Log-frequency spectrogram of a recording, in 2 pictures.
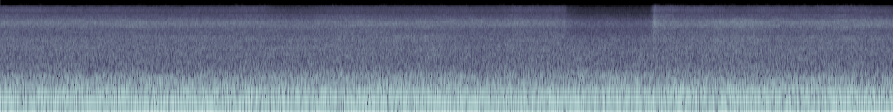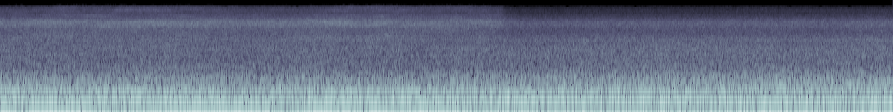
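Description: Paint spray gun hissing with compressed air as clear coat is sprayed, over the steady hum of the spray booth's fans. The hiss breaks off briefly about four seconds in, then eases again about ten seconds in.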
